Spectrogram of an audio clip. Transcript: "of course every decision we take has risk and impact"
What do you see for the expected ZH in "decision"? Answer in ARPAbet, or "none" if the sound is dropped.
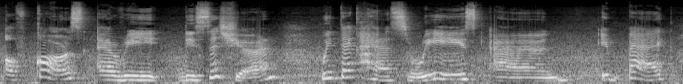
SH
